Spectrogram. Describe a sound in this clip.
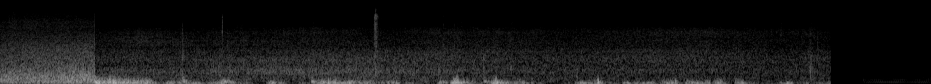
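A young man talks nearby, outdoors.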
